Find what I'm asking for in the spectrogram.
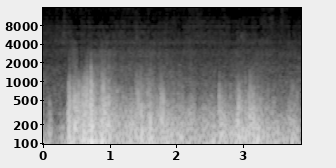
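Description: Strong wind gusting outdoors at a Moroccan desert oasis, a steady low roar buffeting the microphone with surges and lulls throughout, no voices.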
